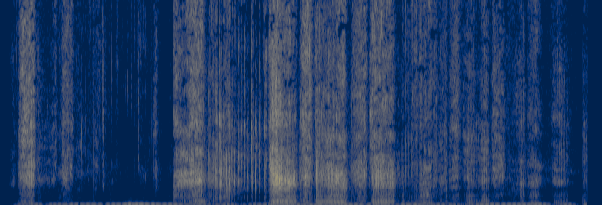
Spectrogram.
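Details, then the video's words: Dog growling: a continuous low, rough, rumbling growl with a throaty pulsing texture, lasting about six seconds and swelling louder around the middle before trailing off. "Dog Growling"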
